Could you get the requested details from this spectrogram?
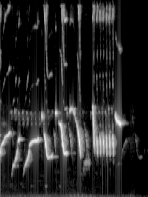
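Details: Canary song in the gacor manner, aimed at stirring silent canaries to sing: rising whistles, quick slurred notes, then a brisk buzzy trill that stops abruptly.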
